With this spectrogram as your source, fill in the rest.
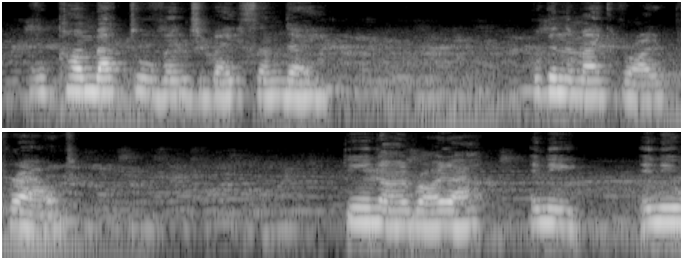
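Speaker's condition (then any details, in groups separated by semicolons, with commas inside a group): Cerebral palsy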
